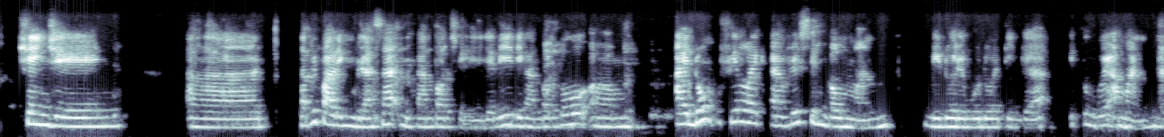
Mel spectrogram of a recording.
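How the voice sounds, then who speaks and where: A woman talks in a somewhat breathy, fairly low voice. Her pace is fairly slow, with ordinary pitch variation. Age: 20s. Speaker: office worker. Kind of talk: casual interview. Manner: casual, code-switching, many fillers.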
